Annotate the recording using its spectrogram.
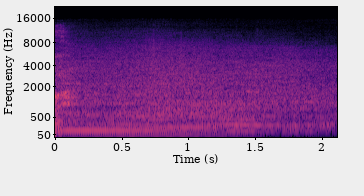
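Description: A motor vehicle running steadily, heard as a low even hum with some hiss. Its deepest rumble drops away near the end.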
